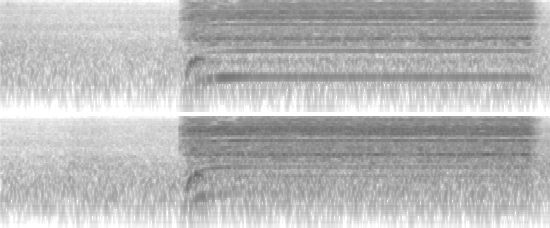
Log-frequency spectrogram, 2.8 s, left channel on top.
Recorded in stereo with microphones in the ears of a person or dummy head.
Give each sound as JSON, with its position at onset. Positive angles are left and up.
{"t": 0.9, "sound": "a drill", "side_deg": -30, "distance_m": 1.2}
